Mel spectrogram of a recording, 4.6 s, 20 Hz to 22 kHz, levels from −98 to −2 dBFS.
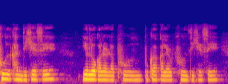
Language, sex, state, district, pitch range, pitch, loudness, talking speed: Nagamese, female, Nagaland, Kohima, 170-185 Hz, 175 Hz, -19 LUFS, 155 wpm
